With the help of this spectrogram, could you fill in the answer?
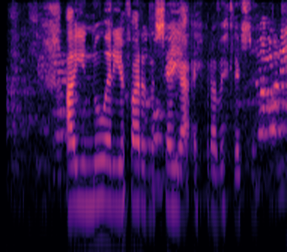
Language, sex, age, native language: Icelandic, female, 12, Icelandic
